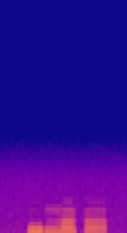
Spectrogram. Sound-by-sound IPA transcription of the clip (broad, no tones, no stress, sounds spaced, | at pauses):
k͡p o ŋ͡m ã k ã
